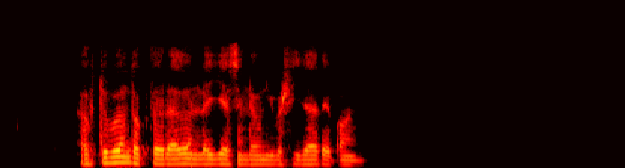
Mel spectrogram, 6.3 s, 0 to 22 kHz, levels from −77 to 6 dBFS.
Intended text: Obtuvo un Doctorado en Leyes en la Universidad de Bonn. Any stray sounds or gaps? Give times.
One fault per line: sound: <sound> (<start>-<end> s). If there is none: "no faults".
no faults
